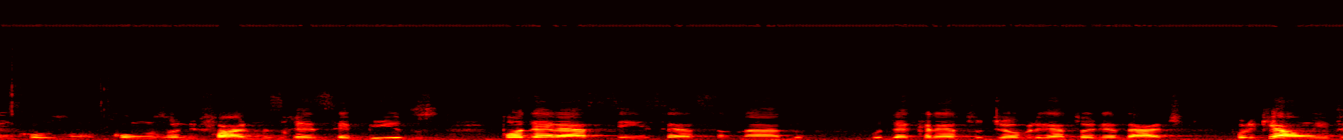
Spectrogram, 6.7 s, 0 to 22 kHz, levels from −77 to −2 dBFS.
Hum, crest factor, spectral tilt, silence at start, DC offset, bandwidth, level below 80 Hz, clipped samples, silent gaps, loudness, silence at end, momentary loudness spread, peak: none; 22 dB; -5.5 dB/octave; 0 s; under 0.1%; 19 kHz; -70 dBFS; under 0.1%; none; -29 LUFS; 0 s; 15 LU; -6 dBFS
